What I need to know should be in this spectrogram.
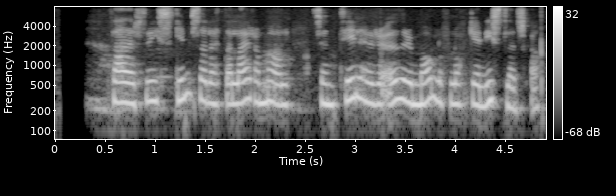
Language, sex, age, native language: Icelandic, female, 18-19, Icelandic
